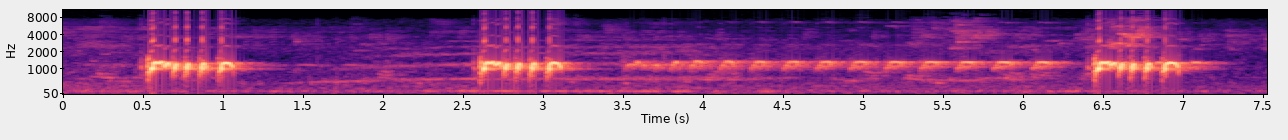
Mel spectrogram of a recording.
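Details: Zebra dove singing to call a rival: three quick rolling cooing phrases, with a long run of softer evenly spaced coo notes between the second and third.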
